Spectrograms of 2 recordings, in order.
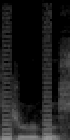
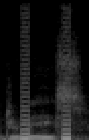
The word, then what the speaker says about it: Jervis: prizes and packages haha it is Jervis not Gervais so I've been saying it right this whole time you've been saying it wrong um good question there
